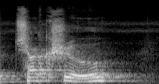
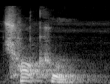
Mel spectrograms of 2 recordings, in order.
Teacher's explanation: that Ksh sound in Bengali is pronounced K. · Shown in: second take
